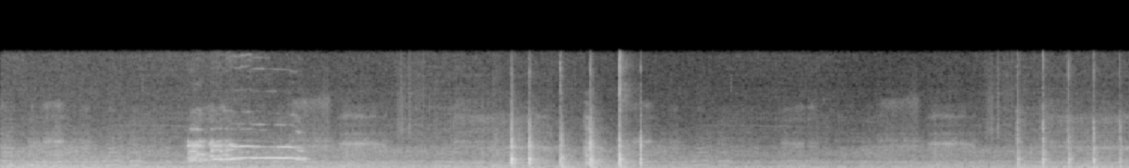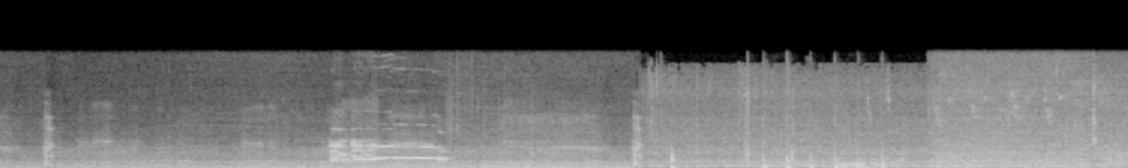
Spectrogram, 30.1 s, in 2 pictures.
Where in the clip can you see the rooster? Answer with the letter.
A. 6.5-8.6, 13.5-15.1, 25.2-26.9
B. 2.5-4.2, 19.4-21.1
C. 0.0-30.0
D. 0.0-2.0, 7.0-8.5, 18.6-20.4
B.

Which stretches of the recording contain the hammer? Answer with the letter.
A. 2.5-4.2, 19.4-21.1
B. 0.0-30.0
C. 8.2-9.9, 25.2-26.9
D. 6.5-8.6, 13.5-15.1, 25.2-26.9
D.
